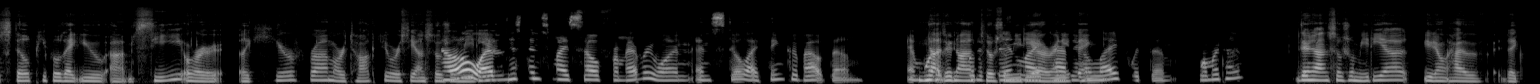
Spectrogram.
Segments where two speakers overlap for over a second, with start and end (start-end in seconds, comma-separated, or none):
9.2-11.2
